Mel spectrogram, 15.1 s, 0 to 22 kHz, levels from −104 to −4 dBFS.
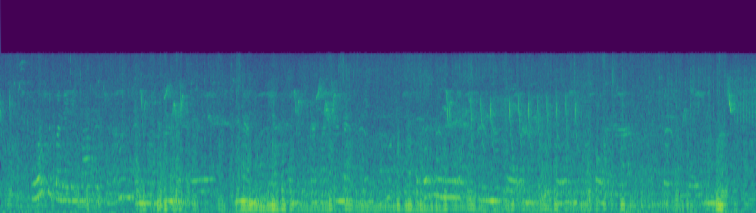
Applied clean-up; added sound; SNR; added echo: none; Insect; -2 dB; reverberation time 1.3 s.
